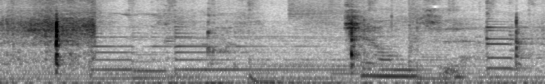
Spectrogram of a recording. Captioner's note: sawing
